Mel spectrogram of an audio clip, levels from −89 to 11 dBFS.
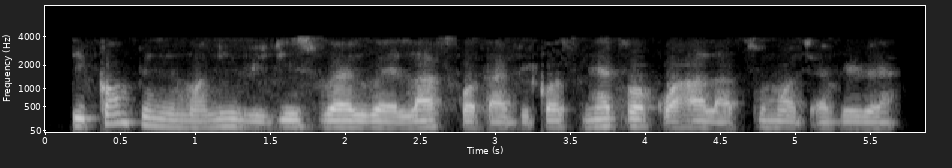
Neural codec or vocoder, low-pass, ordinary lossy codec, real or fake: codec, 16 kHz, 16 kbps, FunCodec, trained on LibriTTS, 50 frames a second; 7.2 kHz; AAC, 16 kbps; fake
